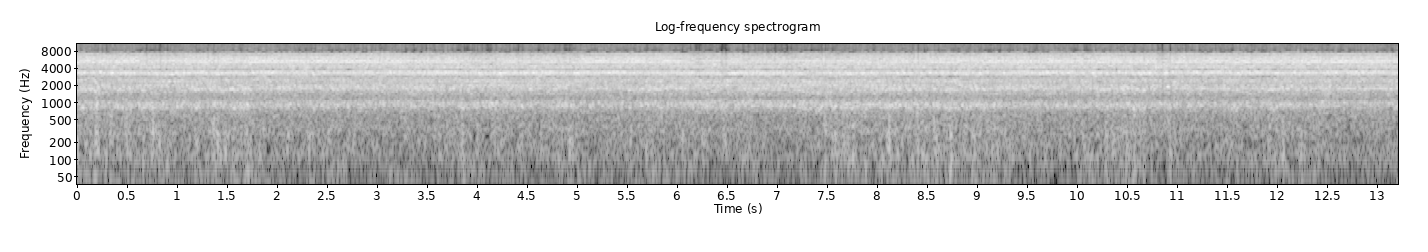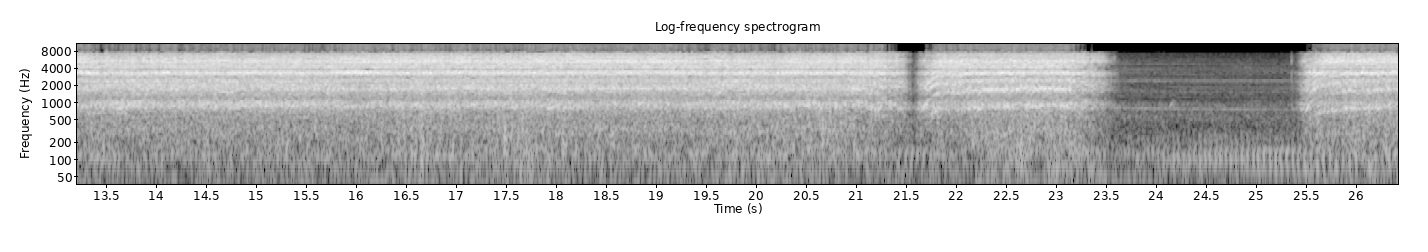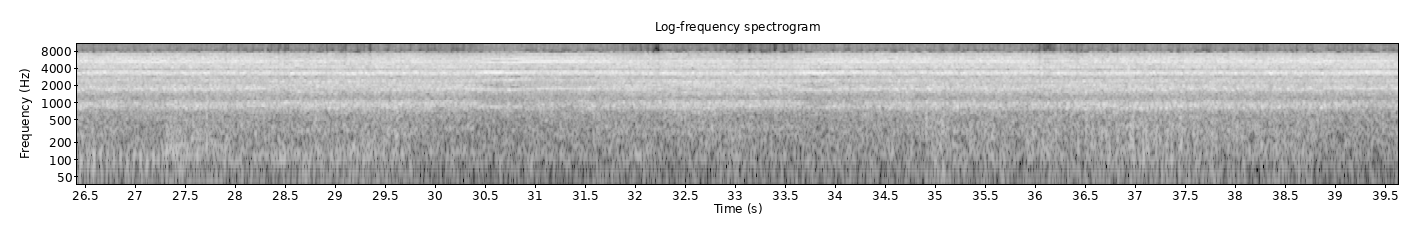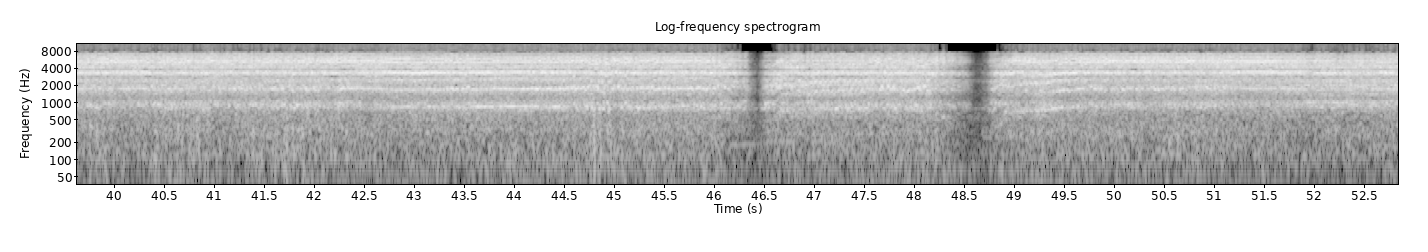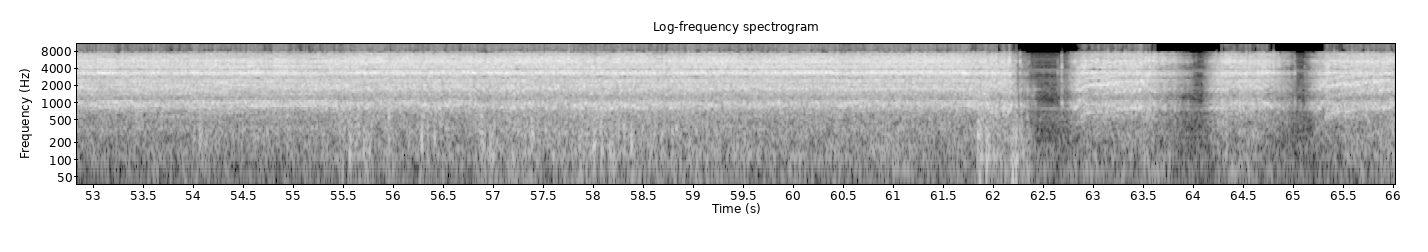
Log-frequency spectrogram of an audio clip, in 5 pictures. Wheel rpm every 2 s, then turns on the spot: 230, 230, 230, 230, 230, 240, 230, 230, 230, 230, 160, 120, 50, 230, 230, 230, 230, 230, 230, 230, 230, 220, 200, 160, 150, 230, 230, 230, 230, 230, 220, 100, 90.
62-64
